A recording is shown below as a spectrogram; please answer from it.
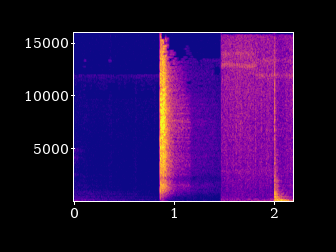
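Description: Drum clip from a chillstep loop pack playing in the Launchpad iPad app: heavy electronic drum hits about a second apart, each dying away quickly, with a faint steady sound coming in near the end. The clip has started on the beat, having waited for the app's clock to come round.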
